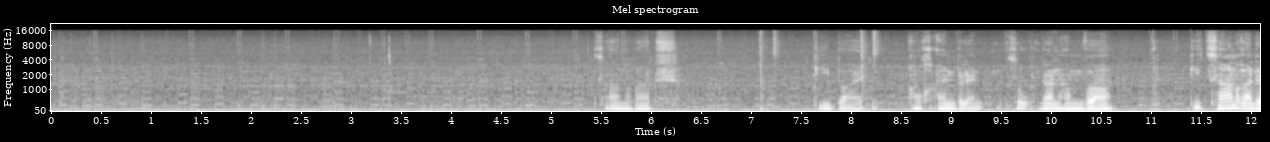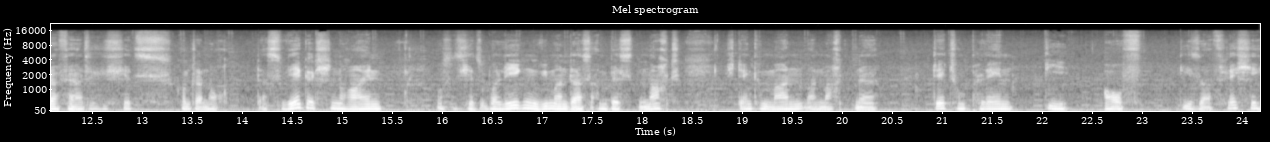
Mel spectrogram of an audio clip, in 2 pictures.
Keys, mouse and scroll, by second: 0.0-1.0 scroll down 6, 2.2 scroll down 2, 3.5-3.8 scroll down 2, 4.3 scroll up 2, 5.3 scroll up 2, 6.7 click, 7.0 space, 7.6 click, 8.0 space, 8.9 scroll up 2, 9.0-13.2 middle drag, 13.7 middle click, 15.7 scroll up 2, 16.2-18.3 middle drag.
